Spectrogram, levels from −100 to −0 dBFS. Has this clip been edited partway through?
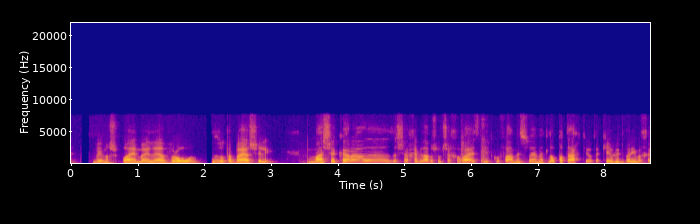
no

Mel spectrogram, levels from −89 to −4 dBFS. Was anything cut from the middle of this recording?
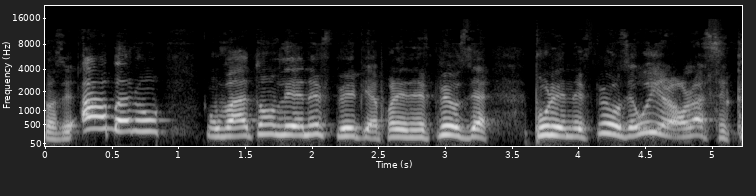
no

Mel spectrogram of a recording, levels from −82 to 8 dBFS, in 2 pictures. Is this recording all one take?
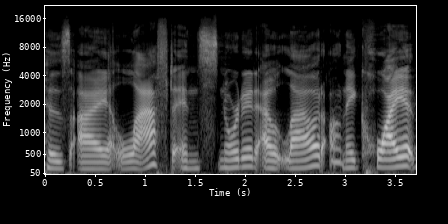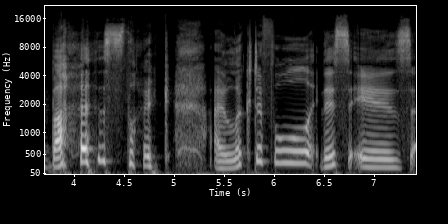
no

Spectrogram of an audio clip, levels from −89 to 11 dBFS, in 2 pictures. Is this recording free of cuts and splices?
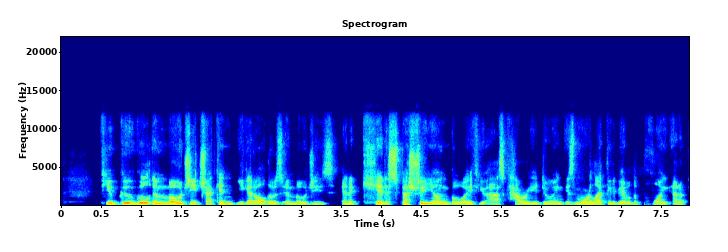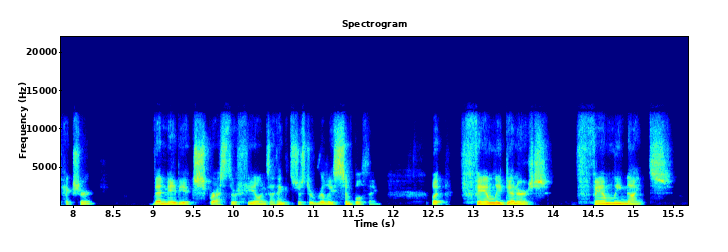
yes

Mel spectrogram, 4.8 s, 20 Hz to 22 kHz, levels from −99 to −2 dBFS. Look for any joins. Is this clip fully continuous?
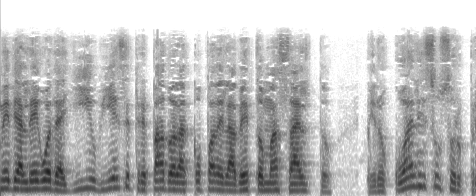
no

